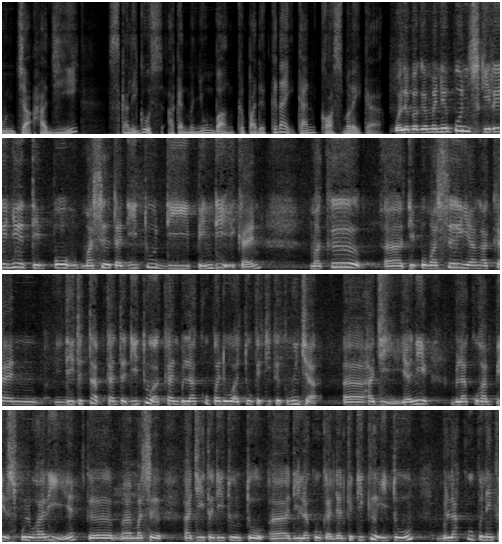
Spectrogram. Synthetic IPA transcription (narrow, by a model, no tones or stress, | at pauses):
uɲt͡ʃa̰ʔhad͡ʒi | sə̥kaliɡusa̰kanmə̃ɲumbaŋkəpadakənãḭkankɔsməɾeka̰walawbaɡajmanə̃pʊnsə̥kiɾaɲãt̪empʊhmãsət̪adit̪udipɛndeʔkan | mãkʰa | ət̪empʊhmasəjaŋakan | dit̪ət̪ap̚kant̪adit̪uakanbərlakupadawak̚t̪ukət̪ikakəmuɲt͡ʃaʔ | əhad͡ʒijaʔnĩbərlakuɦampɪrsə̥pulʊhɦaɾijəkəəmãsəhad͡ʒit̪adit̪uunt̪ʊʔədilakukandankət̪ikait̪u | bərlakupəniŋka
